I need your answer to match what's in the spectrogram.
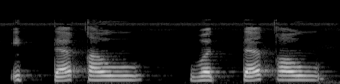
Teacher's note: اتقوا واتقوا تا کو ظاہر کریں گے اور قو پہ دوبارہ وولین ہو رہا ہے لو کی طرح، اور لمبا بھی نہیں کرنا، نرمی سے ادا کرنا ہے اور ہونٹ بھی مکمل گول کرنے ہیں واو کی ادائیگی کی وجہ سے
